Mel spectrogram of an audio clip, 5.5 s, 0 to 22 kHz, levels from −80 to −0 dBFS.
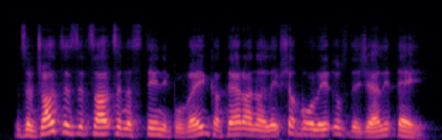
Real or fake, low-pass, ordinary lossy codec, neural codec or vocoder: fake; 10.8 kHz; none; codec, 16 kHz in and 24 kHz out, 0.9 kbps, LongCat-Audio-Codec, four codebook decoder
